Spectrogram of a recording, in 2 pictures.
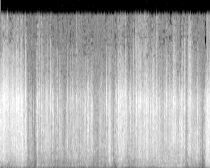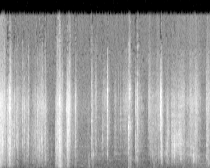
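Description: A letter-size sheet of paper is folded for a handmade journal, giving steady crinkling and rustling with sharper crisp creases, close and fairly quiet throughout.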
